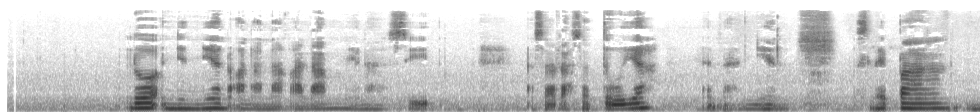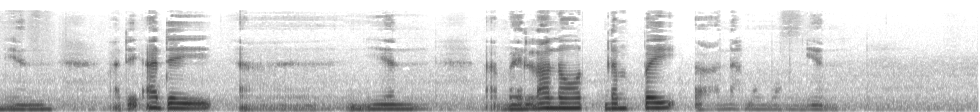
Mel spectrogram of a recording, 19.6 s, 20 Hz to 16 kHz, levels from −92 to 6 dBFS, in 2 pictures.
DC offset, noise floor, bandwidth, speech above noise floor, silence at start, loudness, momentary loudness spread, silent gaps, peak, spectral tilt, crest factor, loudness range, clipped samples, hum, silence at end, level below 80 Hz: under 0.1%; -49 dBFS; 11.5 kHz; 27 dB; 0.3 s; -23 LUFS; 21 LU; none; -2 dBFS; -6.5 dB/octave; 22 dB; 7 LU; under 0.1%; none; 1 s; -60 dBFS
